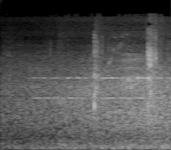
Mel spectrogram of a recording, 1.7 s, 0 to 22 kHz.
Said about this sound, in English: And there's the train. 10 o'clock, y'all. See, 10 o'clock is when the train comes. We're going to see it. Sometimes it'll take a long time to get here. 10 o'clock, 10:02. So that's about what time it come by every time.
